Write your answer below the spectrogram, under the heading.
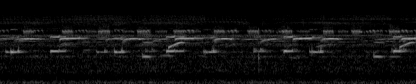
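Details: Coquí frogs from Venezuela and Puerto Rico calling together, short clear whistles alternating with upward-sliding chirps roughly once a second per caller, overlapping, backed by steady insect buzzing.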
